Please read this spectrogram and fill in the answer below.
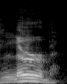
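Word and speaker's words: Loeb: uh English American and they call him Sebastian lobe yes so someone in our video that I did last week called him said it was lurb and you that that may be how he pronounces it in his native tongue but here the way that's spelled it's l so anyway um the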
